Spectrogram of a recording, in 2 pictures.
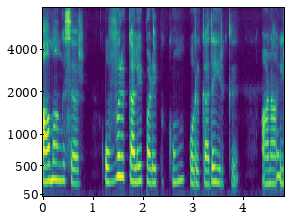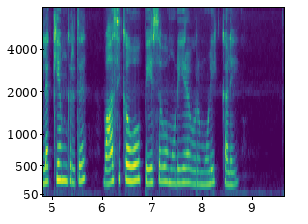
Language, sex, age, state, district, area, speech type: Tamil, female, 18-30, Tamil Nadu, Nilgiris, urban, read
